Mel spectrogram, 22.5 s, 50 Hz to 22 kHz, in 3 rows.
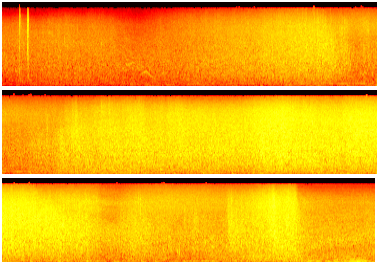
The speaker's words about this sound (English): So I'm standing in the ocean right now. I have waves coming up and crashing into my ankles. It's about 80 degrees.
